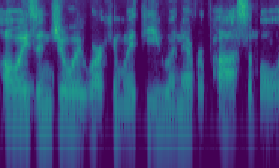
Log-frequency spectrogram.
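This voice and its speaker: In a Southern US accent, a man talks at a moderate pace with a dry, close sound and no echo. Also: quiet background. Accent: decidedly Southern US. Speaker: scrum master. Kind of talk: live webinar interview.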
